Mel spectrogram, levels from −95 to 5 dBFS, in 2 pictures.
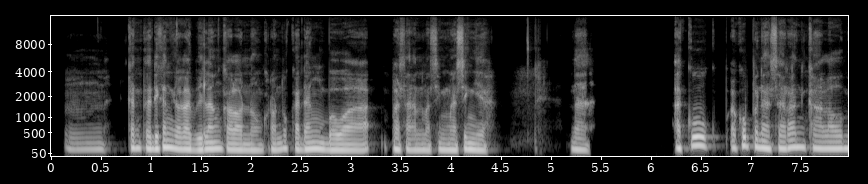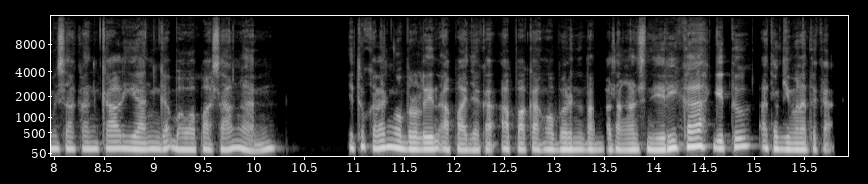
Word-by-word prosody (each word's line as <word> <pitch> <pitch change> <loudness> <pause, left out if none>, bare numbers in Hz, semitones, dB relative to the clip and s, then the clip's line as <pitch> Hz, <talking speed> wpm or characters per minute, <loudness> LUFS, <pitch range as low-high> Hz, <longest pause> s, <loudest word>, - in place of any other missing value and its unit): Mmm, 125 -1 -11 0.2
kan 150 - 0
tadi 135 -1 +2
kan 155 -2 +4
Kakak 125 -2 +3
bilang 130 +3 +3
kalau 115 -1 +2
nongkrong 110 +2 -3
tuh 140 - -11
kadang 130 +1 +2
bawa 110 0 +2 0.4
pasangan 115 -3 -2
masing-masing, 115 +2 -1
ya. 100 - -4 0.9
Nah, 120 -2 -2 0.9
aku 140 +7 0 0.4
aku 150 - -1
penasaran 150 0 +1
kalau 135 -1 0
misalkan 135 0 -1
kalian 140 -2 +1
enggak 135 +4 -1
bawa 120 -1 +1
pasangan, 125 0 -1 0.7
itu 150 +5 -3
kalian 150 +2 +2
ngobrolin 130 -2 +4
apa 125 0 -2
aja, 115 +1 -2
Kak? 115 - -4
Apakah 120 0 -2
ngobrolin 120 0 +1
tentang 120 0 -2
pasangan 120 -1 -1
sendiri 120 +2 +4
kah 175 +1 +7
gitu 145 +3 +1 0.3
atau 145 -2 0
gimana 120 -1 +1
tuh, 125 - -7
Kak? - - -14
125 Hz, 155 wpm, -21 LUFS, 120-140 Hz, 0.9 s, kah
